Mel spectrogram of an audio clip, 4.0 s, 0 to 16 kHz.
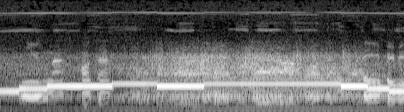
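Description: MiniSDR shortwave receiver in upper-sideband mode, tuned across an AM broadcast: the station's carrier comes through as a whistle tone that steps up in pitch with each click of the tuning knob (100 Hz steps), dips once, holds, then steps back down near the end. Faint broadcast speech runs underneath.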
